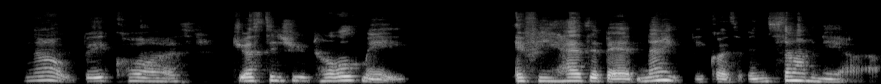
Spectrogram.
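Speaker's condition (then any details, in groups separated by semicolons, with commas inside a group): Cerebral palsy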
